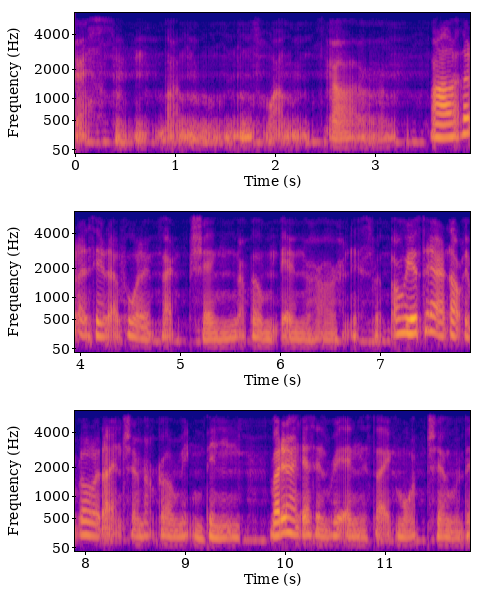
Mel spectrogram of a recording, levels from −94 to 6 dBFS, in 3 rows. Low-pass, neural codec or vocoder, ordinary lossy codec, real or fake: 5.4 kHz; autoencoder, 44.1 kHz, a latent of 192 numbers a frame, MeloTTS; none; fake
